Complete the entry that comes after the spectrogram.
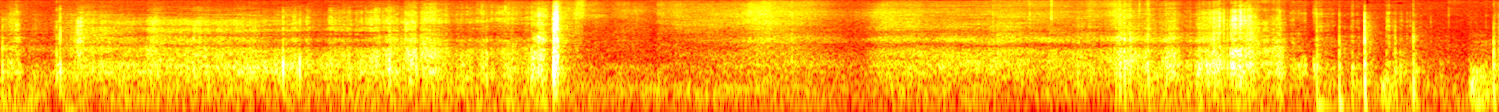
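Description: Fingertips and short nails scratch and rub over the cover illustration of an old, thin hardback book, "Clanland," with a textured paper/card cover, lying closed on a wooden table while one hand holds it. Dry, bright scraping and crinkly rustling come in uneven bursts, with a sharp tick near the middle before a quieter, softer rubbing stretch, then the scratching picks up again.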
